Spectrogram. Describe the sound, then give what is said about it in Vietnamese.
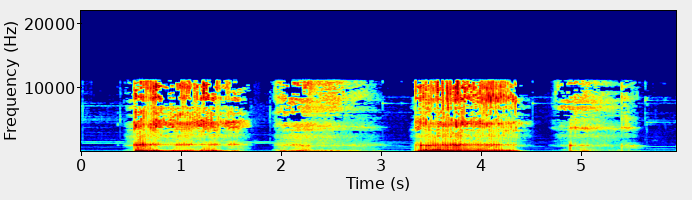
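Loud snoring from a prisoner in a jail cell at night: four long, rasping snores in a steady rhythm. Each is a broad, harsh breath with a pause between, and no talk is heard. “Đó chính là tiếng ngáy. Nhưng kẻ nào lại dám ngáy to như vậy ở trong này?”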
